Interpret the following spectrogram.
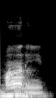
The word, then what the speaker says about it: Mahoney: why are you money and not Mahoney well uh money is how it's pronounced in Ireland and it's an Irish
